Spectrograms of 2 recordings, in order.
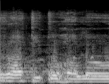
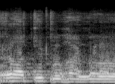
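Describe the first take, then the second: The two takes are said the same way.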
